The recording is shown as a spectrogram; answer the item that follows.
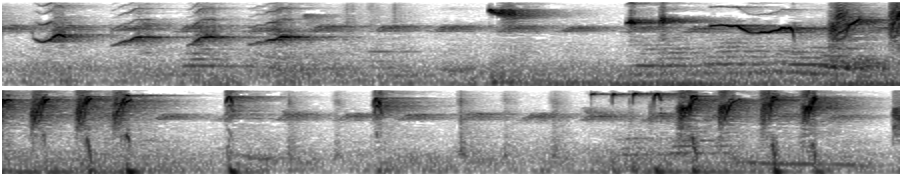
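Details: Lively ruby-cheeked sunbird song played to stimulate birds: rapid runs of high chirps and buzzy ticks, sliding whistles and dense clusters of sharp notes, about three per second in fast passages.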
